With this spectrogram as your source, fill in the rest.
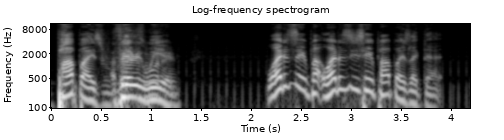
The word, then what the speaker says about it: Popeyes: He says Popeye's very weird.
